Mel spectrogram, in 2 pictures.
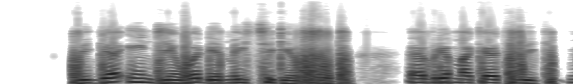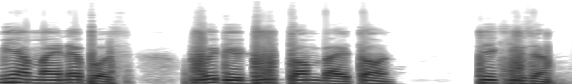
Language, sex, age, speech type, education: Nigerian Pidgin, male, 15-29, spontaneous, tertiary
